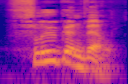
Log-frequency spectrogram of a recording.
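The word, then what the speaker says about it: Pflugerville: I was in Dallas in a place called Fluganville. Is that how you It's spelled with a P, but it's pronounced Fluganville.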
